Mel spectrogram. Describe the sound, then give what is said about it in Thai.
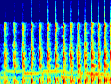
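A small 'e-taen' farm truck engine chugs steadily as it is ridden back to the sea, its loud, rapid thumping pulses repeating about seven times a second with a rattly, knocking edge and no voices. “ขออนุญาตนั่งรถอีแตนกลับทะเลนะ”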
